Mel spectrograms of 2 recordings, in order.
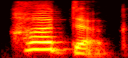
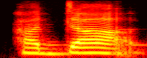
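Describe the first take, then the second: First: Hot dog with Hot high, dog dropping; Hot dog as one compound, HOT-dog; stress on HOT. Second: Hot dog as two words, weight on dog; stress on DOG. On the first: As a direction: hit Hot high, keep dog short. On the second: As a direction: lengthen dog, keep Hot unaccented. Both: Shown as a demonstration. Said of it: "we pronounce it quite differently".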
